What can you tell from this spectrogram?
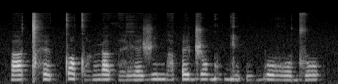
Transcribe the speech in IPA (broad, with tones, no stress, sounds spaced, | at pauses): a˨ ǀʰ ɛ˨ tː i˦ tˤ ṳ˨ ŋ a˦ θ ɛ̤˨ ɣ ɛ˨ ʒ i˦ n a̤˦ ʔ ɛ˦ d͡ʒ ɔ˦ ɡ ṳ˦ ɡ i˨ ʔ ṳ˨ b o˦˨ ɣ o˨ d͡z o˦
